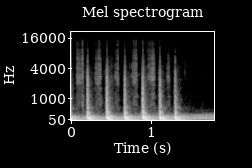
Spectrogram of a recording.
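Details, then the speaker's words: Pearl Eliminator Demon Drive bass drum pedal, about a month old, develops a clicky rattle over the kick thud when the foot lifts off under hard playing; the plate wiggles slightly though all lugs are tight, and the rattle bleeds into the mics. "I know that this is tight all of these are secure but I move the plate and it has a little wiggle I don't know so it's fine when my foot is flat if I come off of it a little"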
